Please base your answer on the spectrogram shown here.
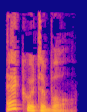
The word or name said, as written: equitable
